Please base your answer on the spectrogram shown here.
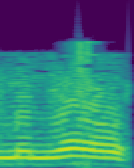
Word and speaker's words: Mignot: Emmanuel Mignot here at Stanford, MIGNOT, he discovered or identified the narcolepsy gene.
